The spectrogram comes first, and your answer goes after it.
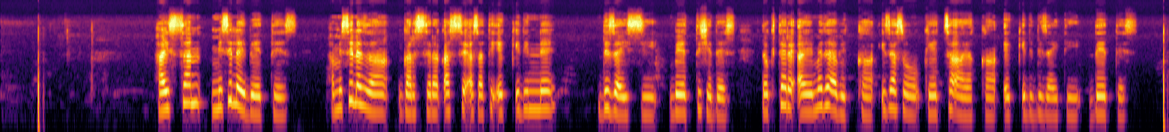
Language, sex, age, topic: Gamo, male, 18-24, government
